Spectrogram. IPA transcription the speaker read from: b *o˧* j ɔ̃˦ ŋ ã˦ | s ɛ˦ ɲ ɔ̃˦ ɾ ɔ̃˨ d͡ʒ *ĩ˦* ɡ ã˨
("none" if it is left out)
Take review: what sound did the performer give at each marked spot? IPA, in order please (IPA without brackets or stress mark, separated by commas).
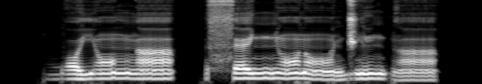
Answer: ɔ˧, ĩ˦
